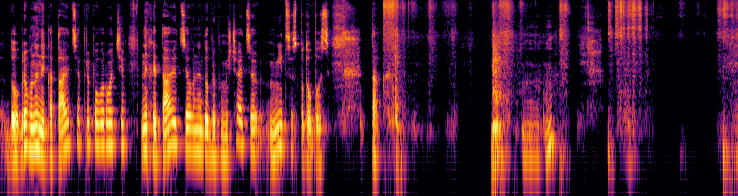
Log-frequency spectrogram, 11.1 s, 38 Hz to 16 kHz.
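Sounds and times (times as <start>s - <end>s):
man speaking indistinctly: 0.0s - 5.0s, 5.6s - 6.1s.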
